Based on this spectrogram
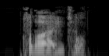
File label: "cliental", English; adjectives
